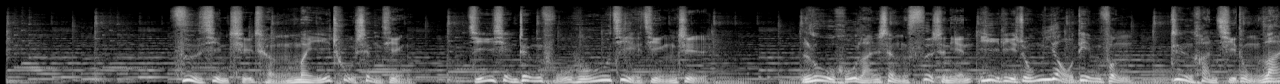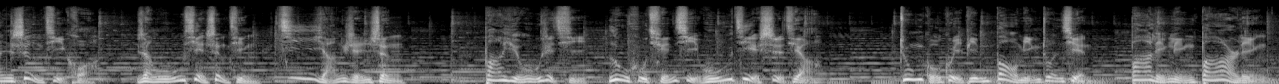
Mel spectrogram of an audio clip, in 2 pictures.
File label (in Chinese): 广告 汽车 浑厚, 男国; 路虎样音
